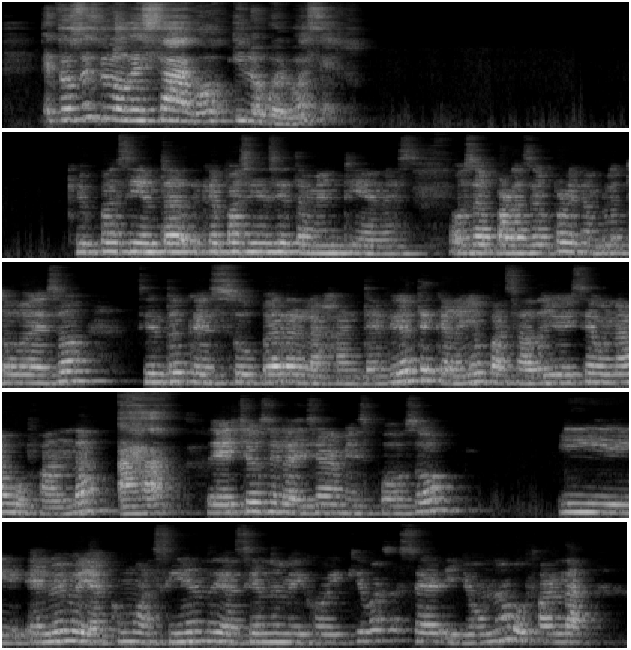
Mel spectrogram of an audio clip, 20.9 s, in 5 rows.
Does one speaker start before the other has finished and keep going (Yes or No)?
No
